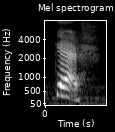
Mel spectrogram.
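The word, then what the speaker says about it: cache: তারপরে দেখ আচ্া আচ্ছা এটার উচ্চারণ হচ্ছে ক্যাশ। ঠিক আছে? যে পয়সাকে আমরা ক্যাশ বলি সেম উচ্চারণ। এটা কিন্তু ক্যাশে নয় অন্য কিছুর ক্যাশ উচ্চারণ।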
